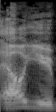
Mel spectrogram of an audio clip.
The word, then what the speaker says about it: Lu: It's spelled L-U because I had the subtitles up earlier while I was like, it's L-U, not L-O-U for Louise. It's L-U.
